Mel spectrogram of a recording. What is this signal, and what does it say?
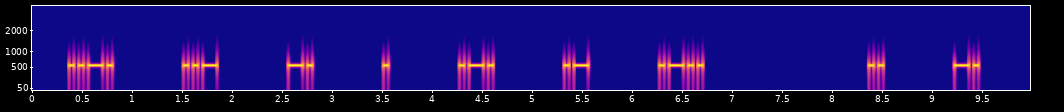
Morse code, heard as a keyed tone, about 25 wpm, spaced as for 10 wpm, 550 Hz. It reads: FUNERAL IN
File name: podcast / News headlines-1x-25x10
